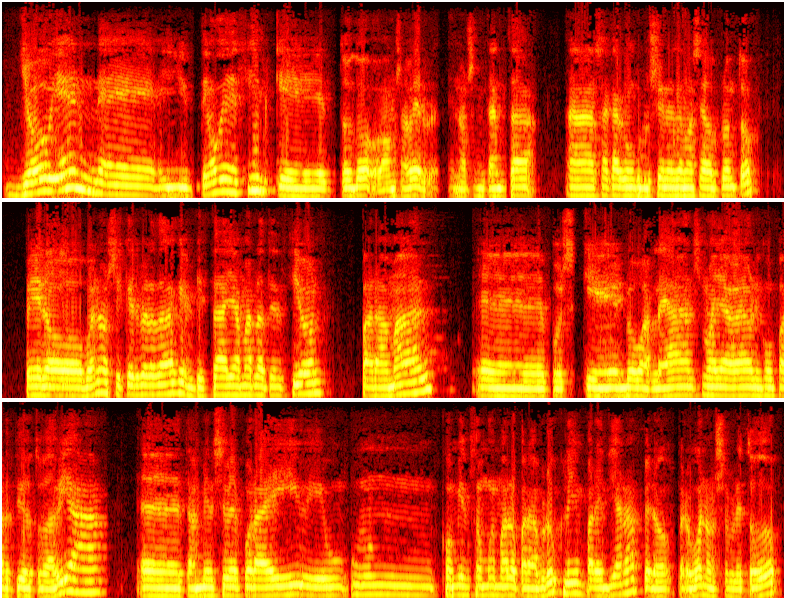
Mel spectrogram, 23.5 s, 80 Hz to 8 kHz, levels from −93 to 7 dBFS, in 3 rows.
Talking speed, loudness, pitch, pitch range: 160 wpm, -12 LUFS, 125 Hz, 120-140 Hz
